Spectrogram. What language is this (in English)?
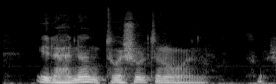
Kabyle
